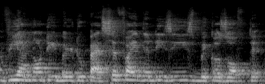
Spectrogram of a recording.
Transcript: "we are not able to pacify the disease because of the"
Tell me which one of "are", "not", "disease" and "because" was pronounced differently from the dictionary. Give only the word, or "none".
none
